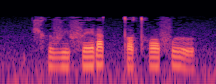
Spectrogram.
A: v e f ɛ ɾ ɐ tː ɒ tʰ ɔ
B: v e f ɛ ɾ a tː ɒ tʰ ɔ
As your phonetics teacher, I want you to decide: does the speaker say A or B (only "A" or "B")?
B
